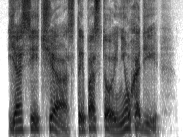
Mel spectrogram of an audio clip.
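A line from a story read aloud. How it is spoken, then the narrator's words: Joyful shout while running. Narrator (Russian): радостно крикнул тот, убегая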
